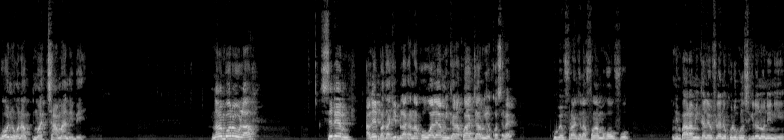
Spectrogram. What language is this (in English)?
French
